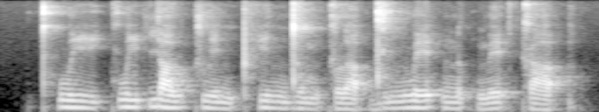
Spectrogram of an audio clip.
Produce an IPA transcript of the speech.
kʰ w iː˨˩ k w i˦˥ ʔ j a˦˥ w k l i˩˦ n pʰ i˧ n d o˨˩ m k l a˨˩ ʔ d i˦˥ n w e˥˩ ʔ n o˨˩ k̚ m e˦˥ ʔ k a˨˩ ʔ

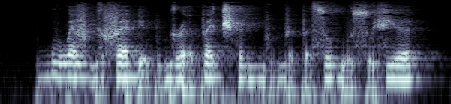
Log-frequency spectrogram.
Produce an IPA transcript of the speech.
ɓ u w ɛ v ɡ ɘ f ɛ ɠ ḛ p ṵ ɡ ɹ ɛ̰ p ɛ t͡ʃʰ ɘ ɡ b ṵ b ɛ̰ p ɛ̰ s u ɠ ṵ s ṵ fʲ ɘ

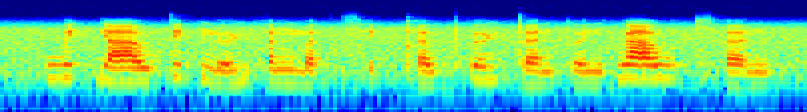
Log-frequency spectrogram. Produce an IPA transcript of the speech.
w ɪ˥ k̚ j aː˧ w t̪ ɪ˥ k̚ n̪ ɵ˨˥ ɥ h ɐ˧ ŋ m ɐ˨ k̚ t͡sʰ ɪ˨ k̚ pʰ ɐ˨ w pʰ ɵ˥ ɥ t̪ ɐ˨ n k ɵ˨ n kʷ aː˥ w t͡sʰ ɐ˧ n

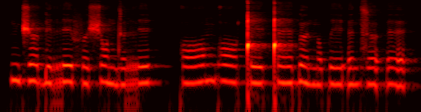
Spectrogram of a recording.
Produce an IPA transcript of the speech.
n d͡ʒ œ ɠ e r e f œ ʃ ɔ n d œ r e | k ɔː ŋ ɡ ɔː ǃ eː ǃ ɛː ɠ œ n ɔ p eː ʔ ɛ n z œ ʔ ɛː

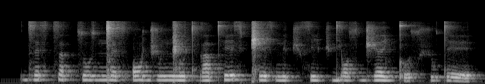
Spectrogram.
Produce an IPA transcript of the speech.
d͡z ɛ s t͡s a t t͡s o z ŋ͡ǀ ɛ s ʔ ɔ d͡ʒ ʊ ŋ͡ǁ ʊ t ɡ a t̪ʰ e s ǁ e s n ɪ t͡ʃ s i t͡ʃ d j ɔ s d͡ʒ ɛ ʎ kʼ ʊ s ʃ u t e

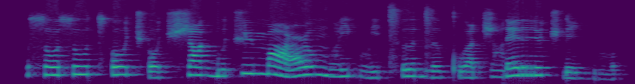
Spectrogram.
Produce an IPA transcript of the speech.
s o˧ s u˧ t͡sʼ o˧ t͡ʃʼ o˨ t͡ʃ ʃ ɑ˦ ɡ͡b u˧ t͡ʃ y˦ m ɑ˦˨ ʕ u˦ ŋʷ ɑ̤˧ j ɓ o̤˨ j t͡sʼ ɯ˧ d͡z ɯ˨ kʷʼ ɑ˨ t͡ʃ ɑ̤˧ ɾ e˦ r y˦ t͡ʃ ɗ i˨ ɡ͡b o̤˨

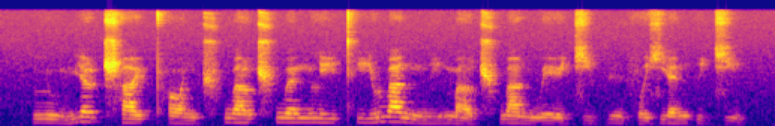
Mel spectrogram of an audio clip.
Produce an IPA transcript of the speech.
l u˨˩ m j ɛ˥˩ ʈ͡ʂʰ a˧˥ ɪ̯ pʰ ɑ˨˩ ŋ ʈ͡ʂʰ w ä˥ ʈ͡ʂʰ w ə˥ n l i˧˥ t̪ʰ i˧˥ ɻ w a˥˩ n m i˧˥ m ä˨˩ ʈ͡ʂʰ w a˥˩ n w e˨˩ ɪ̯ t͡ɕ i˧˥ p y˥˩ n f ɤ˧˥ ɕ j ɛ˥ n p i˨ t͡ɕ i˥˩

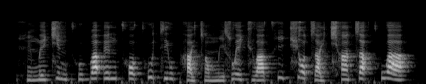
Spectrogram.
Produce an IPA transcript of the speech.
h ĩ˨˩ m e˧ t͡ɕ e˥˧ ŋ t̪ʰ u˧ b a˦ ʔ ẽ˦ n t̪ʰ ɔ˧ t̪ʰ u˦ t͡s j u˧ pʰ a˨˩ j t͡s ɔ̃˨˩ m i˨˩ s w e˥˧ t͡ɕ w a˧ t̪ʰ i˦ ʔ ɕ ɔ˥˧ t͡s a˨˩ j t͡ɕʰ ã˧ t͡s a˦ ʔ t̪ʰ w a˥˧

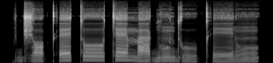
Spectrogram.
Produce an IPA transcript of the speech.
d͡ʒ ɔ˨ kʼ ɛ˦ t oː˦ t ɛ˦ m a˨ ɡ ũ˦ d uː˨ kʼ eː˨ ɾ ũ˦

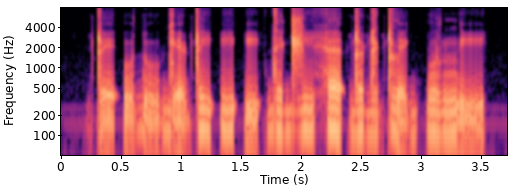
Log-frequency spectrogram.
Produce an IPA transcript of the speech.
ʈ ḛ ʔ ṵ ɗ ṵ ɡ ḛ ʈ i ʔ i ʔ ḭ ʔ d e d͡ʒ i h ɛ ʔ ɖ ɛ ɖ i ʈ l ḛ ɡ k͡p u l n ḭ

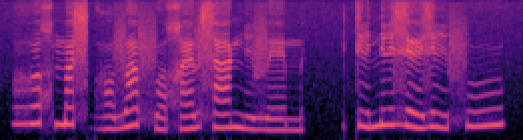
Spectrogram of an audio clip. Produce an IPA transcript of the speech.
ɦ o˧˥˧ χ m ɐ˧˥˧ s ɡʱ ɔ˩ v ɐ˧˥˧ f o˩ χ ɛ˩˥ v s a˧˥ ŋ i˩ v e˩ m | t i˧˩˧ n i˧˥ z e˧˩˧ z i˧˩˧ f u˧˥

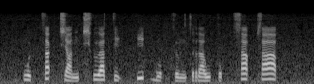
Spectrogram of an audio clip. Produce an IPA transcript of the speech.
k w ɯ˨˩ k̚ s a˥˩ k̚ t͡ɕ a˩˦ n t͡ɕʰ ɯ˦˥ a̯ t i˨˩ ʔ pʰ iː˥˩ t̚ b o˨˩ k̚ s ɯ˩˦ ŋ t r a˦˥ w k o˨˩ k̚ s a˥˩ p̚ s a˥˩ p̚

